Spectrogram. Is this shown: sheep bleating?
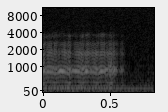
yes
